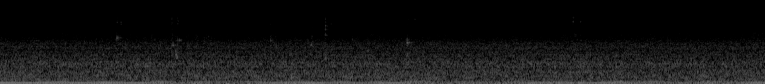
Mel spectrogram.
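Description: Slow chewing of soft cheesecake: a few faint, scattered mouth clicks over a steady low electrical hum.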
